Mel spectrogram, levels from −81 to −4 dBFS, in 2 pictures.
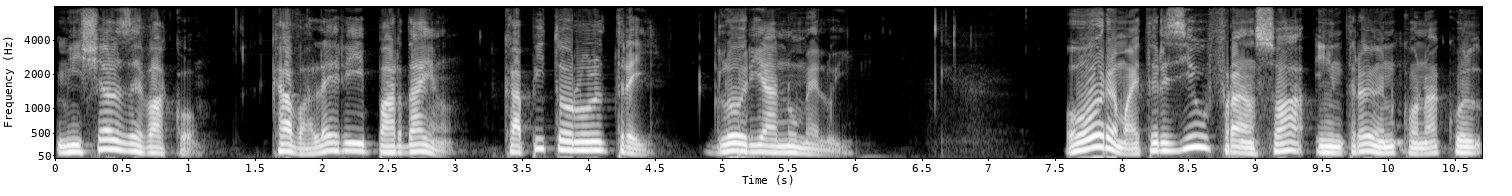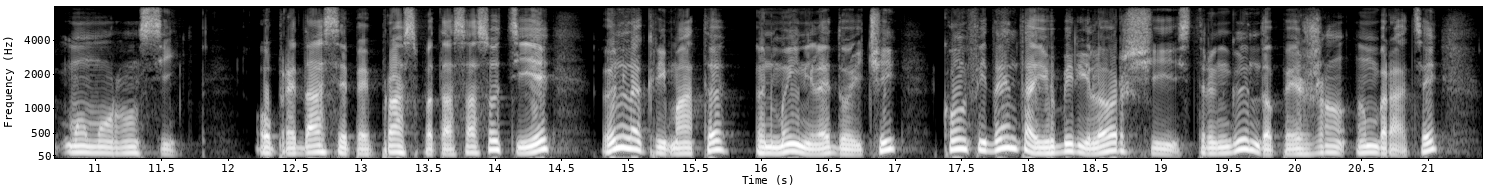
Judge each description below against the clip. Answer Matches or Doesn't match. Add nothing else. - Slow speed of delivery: Matches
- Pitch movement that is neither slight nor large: Doesn't match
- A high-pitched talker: Doesn't match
